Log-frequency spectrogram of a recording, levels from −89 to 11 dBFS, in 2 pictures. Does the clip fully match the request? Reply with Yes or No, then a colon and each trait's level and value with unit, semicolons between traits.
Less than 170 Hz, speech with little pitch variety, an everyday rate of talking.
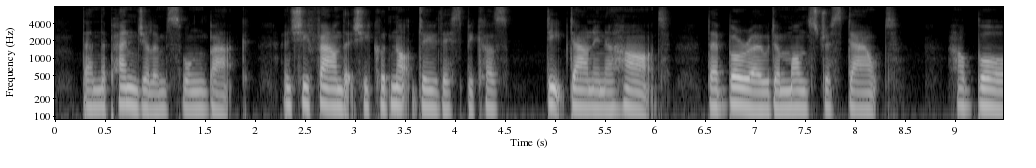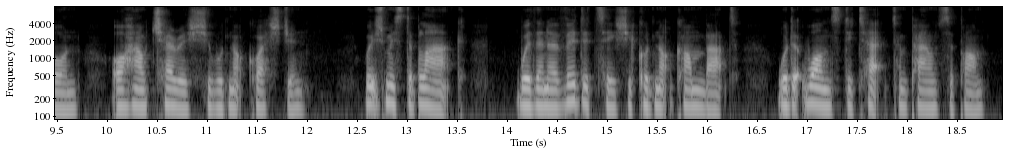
Yes: medium, 140 Hz; narrow, 1.9 semitones; average, 160 wpm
